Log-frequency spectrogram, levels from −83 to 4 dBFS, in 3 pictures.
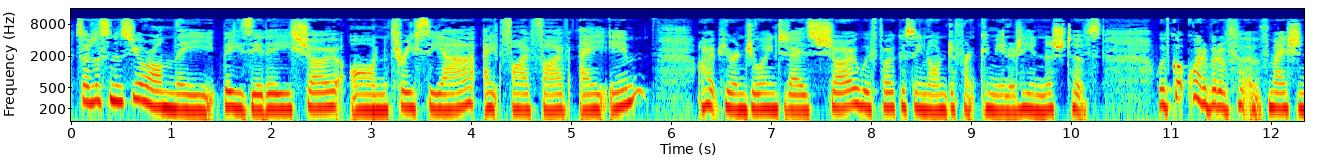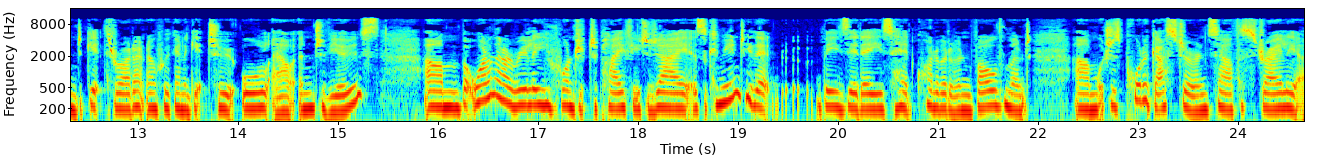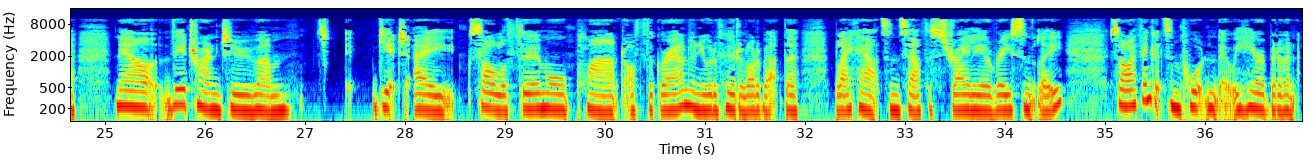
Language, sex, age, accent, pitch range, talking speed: English, female, 30-49, Australian, 180-210 Hz, 185 wpm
